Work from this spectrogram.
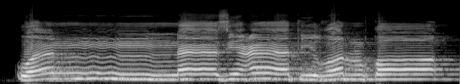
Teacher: غین کو بھی اور را کو بھی اور قاف کو بھی، تینوں کو منہ بھر کے پڑھنا ہے۔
